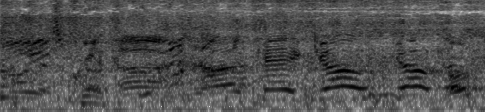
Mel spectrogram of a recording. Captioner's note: Enforcer droids start firing, destroying everything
